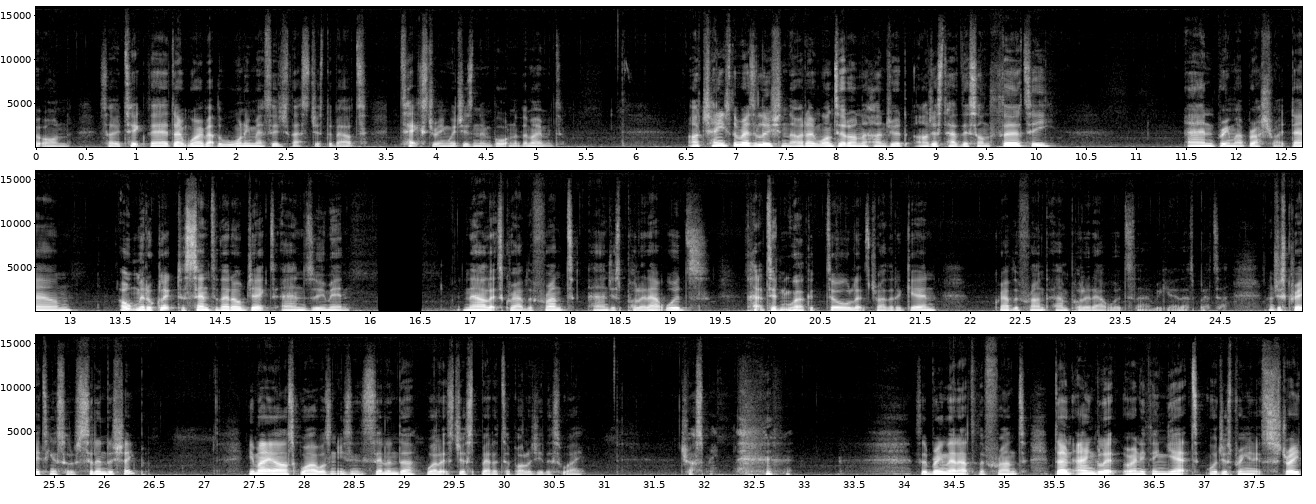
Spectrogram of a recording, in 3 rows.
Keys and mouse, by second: 11.6 f, 13.7-15.2 ctrl+middle drag, 15.2 f, 17.0-18.3 drag, 18.3-20.1 middle drag, 20.1 ctrl+z, 20.6 middle click, 21.4-22.5 drag, 22.5-23.6 middle drag, 23.6-25.1 drag, 25.1 middle click, 25.9 click, 26.3-28.1 middle drag, 28.1 click, 28.7 middle click, 29.4 click, 30.1-31.2 middle drag, 31.2 click, 31.6 middle click, 32.2 click, 32.6 middle click, 33.3-35.1 drag, 35.1-36.6 middle drag, 36.6-37.6 drag, 37.6-37.9 middle drag.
